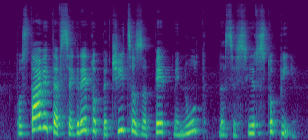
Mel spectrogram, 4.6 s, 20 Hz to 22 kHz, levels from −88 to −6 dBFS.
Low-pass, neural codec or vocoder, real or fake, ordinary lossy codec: 19.8 kHz; none; real; none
